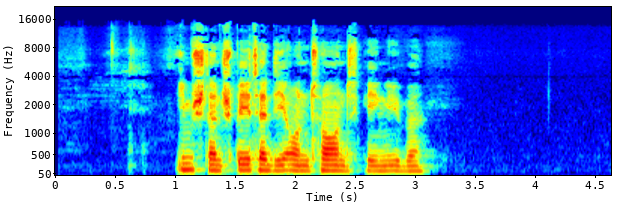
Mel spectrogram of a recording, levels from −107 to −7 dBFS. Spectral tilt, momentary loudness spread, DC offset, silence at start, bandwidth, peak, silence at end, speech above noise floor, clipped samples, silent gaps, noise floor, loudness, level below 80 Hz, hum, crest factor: -3 dB/octave; 14 LU; under 0.1%; 0.6 s; 15 kHz; -2 dBFS; 1.55 s; 56 dB; under 0.1%; none; -77 dBFS; -19 LUFS; -60 dBFS; none; 20 dB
